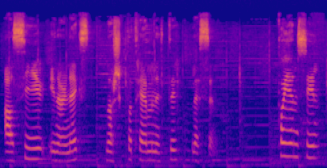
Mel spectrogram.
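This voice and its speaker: A woman's voice: mid-range voice, fairly even intonation, music in the background. A woman with a Norwegian accent hosts a scripted language lesson, speaking in an instructional way and enunciating phrases carefully. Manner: clear, instructional enunciation with slowly repeated phrases. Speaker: language teacher and lesson host.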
